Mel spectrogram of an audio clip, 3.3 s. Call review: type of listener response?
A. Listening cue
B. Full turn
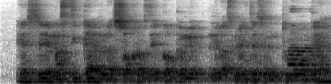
A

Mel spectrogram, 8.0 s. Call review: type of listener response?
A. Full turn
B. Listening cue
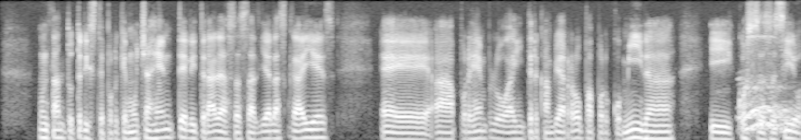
B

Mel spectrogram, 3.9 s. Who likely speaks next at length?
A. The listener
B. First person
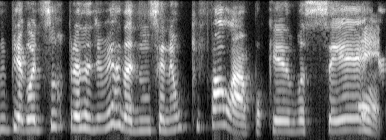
B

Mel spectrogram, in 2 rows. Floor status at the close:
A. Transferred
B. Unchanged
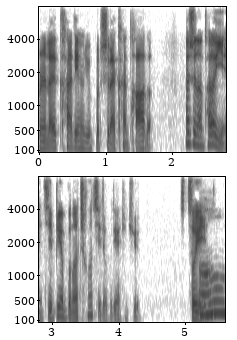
B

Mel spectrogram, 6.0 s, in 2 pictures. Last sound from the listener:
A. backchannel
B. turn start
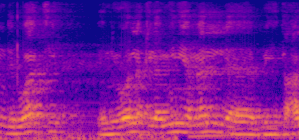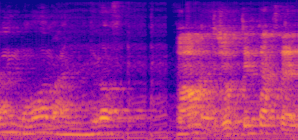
B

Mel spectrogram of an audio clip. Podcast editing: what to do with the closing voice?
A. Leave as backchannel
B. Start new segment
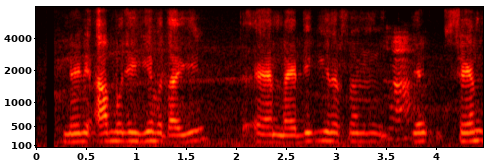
A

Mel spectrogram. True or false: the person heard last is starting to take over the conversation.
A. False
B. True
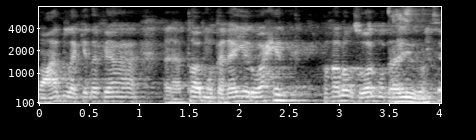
A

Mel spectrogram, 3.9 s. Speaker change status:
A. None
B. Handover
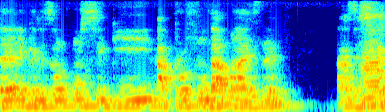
B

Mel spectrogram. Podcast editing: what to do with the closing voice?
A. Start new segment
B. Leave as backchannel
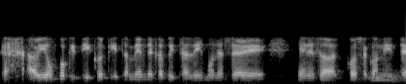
B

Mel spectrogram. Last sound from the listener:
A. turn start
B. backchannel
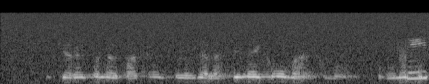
A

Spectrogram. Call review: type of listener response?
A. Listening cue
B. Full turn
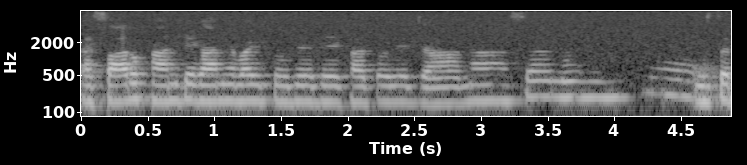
B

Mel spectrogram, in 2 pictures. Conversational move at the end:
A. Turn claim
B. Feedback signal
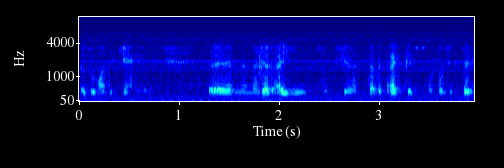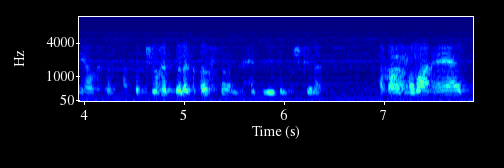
B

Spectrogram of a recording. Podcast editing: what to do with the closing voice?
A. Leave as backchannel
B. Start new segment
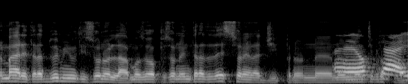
B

